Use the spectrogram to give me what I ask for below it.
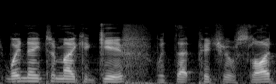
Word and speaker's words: GIF: enough did i say gif correctly sir why do some people say it wrong some people say jeff well it's not a j that's a g tomato tomato no not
